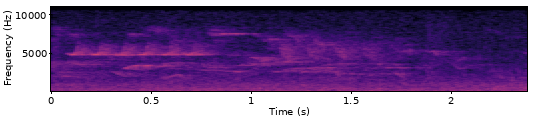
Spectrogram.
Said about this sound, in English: There might be a blackcap and a garden warbler here. The longer-winded scratch here. It's the garden warbler. Yeah.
